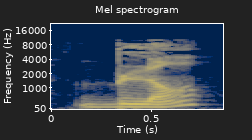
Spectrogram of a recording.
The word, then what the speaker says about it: blanc: here okay so here masculine BL don't pronounce the final C and then blanch okay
